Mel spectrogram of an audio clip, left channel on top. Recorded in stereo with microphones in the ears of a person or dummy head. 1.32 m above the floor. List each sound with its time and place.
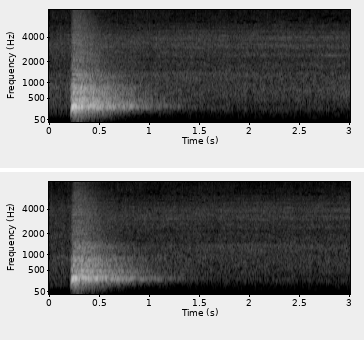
0.2 s a whoosh: 25° left (ahead or behind), 0.5 m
